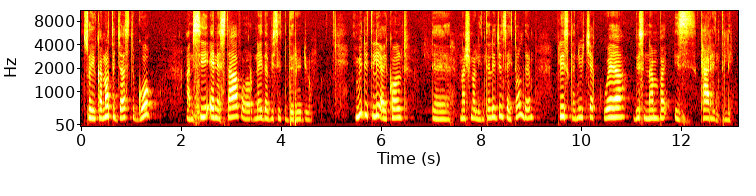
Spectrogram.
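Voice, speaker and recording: Earnest high-voiced Kenyan Somali woman. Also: moderate pace, mellow. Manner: earnest, recounts events with quoted dialogue. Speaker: community radio manager on a panel. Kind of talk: panel talk, storytelling. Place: indoor room with curtains. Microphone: handheld microphone.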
